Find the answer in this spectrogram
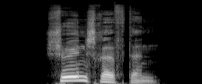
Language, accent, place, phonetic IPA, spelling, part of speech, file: German, Germany, Berlin, [ˈʃøːnˌʃʁɪftn̩], Schönschriften, noun, De-Schönschriften.ogg
- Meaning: plural of Schönschrift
